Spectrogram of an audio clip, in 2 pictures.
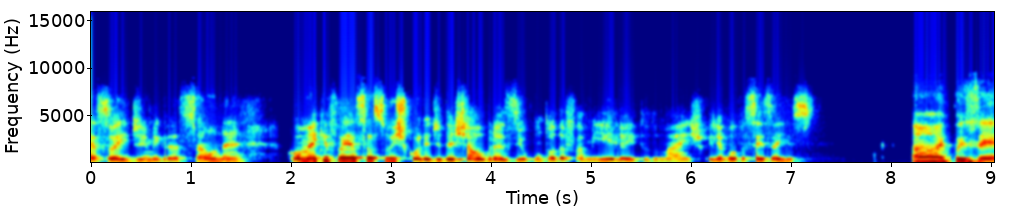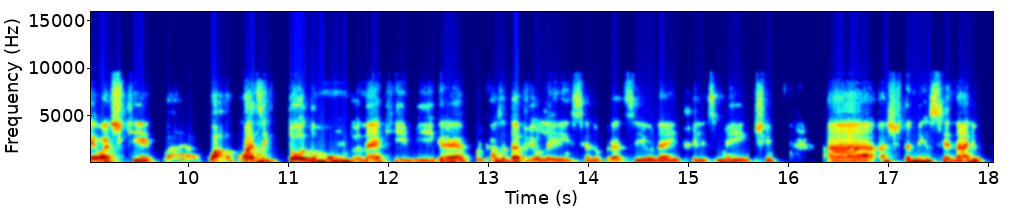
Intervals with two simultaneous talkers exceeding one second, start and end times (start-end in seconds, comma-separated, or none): none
